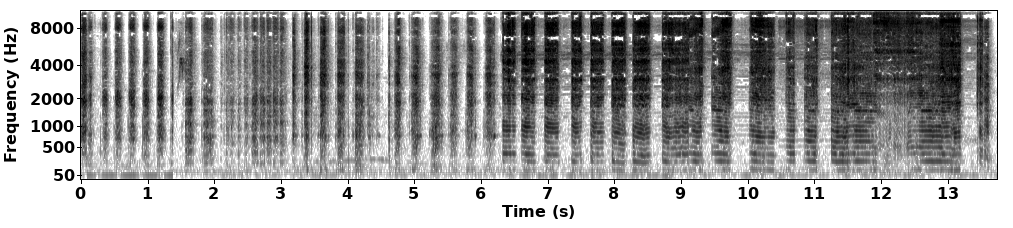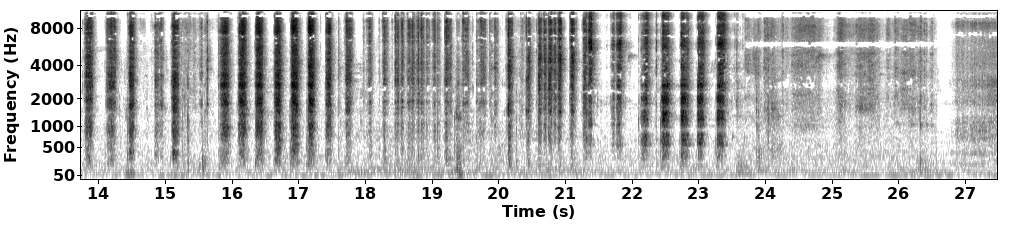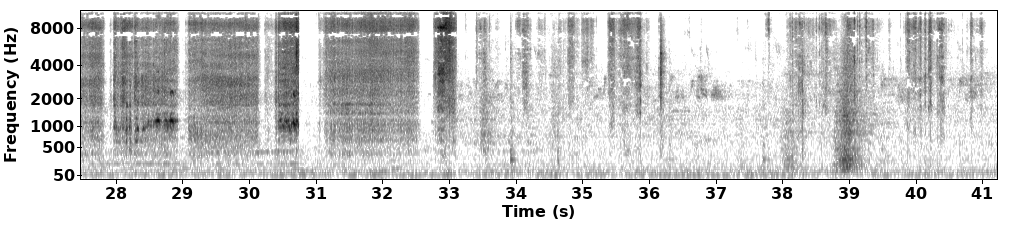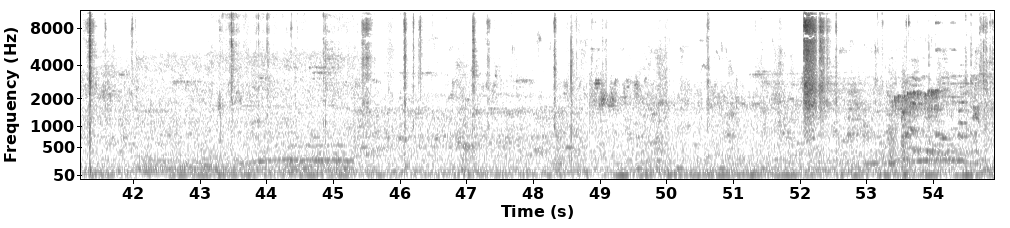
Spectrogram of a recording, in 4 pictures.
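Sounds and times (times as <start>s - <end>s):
foam being rubbed and sanded: 0.0s - 33.1s
pencil marking lines on foam: 0.0s - 33.1s
scraping and scratching on foam: 0.0s - 36.2s, 37.6s - 41.6s, 52.0s - 53.2s.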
